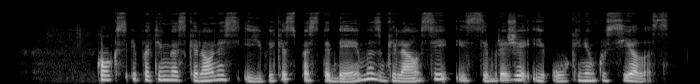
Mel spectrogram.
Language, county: Lithuanian, Klaipėda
